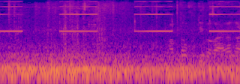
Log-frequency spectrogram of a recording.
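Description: A vehicle's repeated warning beeps sound on a mountain road trip near Chopta, sounding because the seat lock is not engaged; evenly spaced, fairly loud electronic tones over engine rumble, with people talking throughout.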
